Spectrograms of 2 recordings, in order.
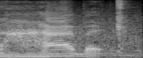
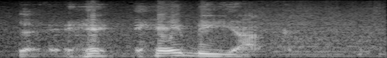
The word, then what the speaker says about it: Habiuk: He's followed by Blake Decker and Ian Habbick. Habiuk. Habiuk. Habiuk. Yep, that's how you say it.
